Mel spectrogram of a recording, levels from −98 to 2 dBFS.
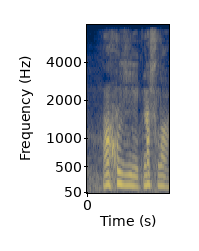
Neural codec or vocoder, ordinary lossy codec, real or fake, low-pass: codec, 16 kHz, 8 kbps, FreqCodec, larger model; none; fake; 7.2 kHz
